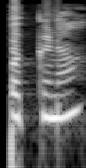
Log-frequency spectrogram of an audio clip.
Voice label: "pakna", Punjabi

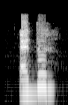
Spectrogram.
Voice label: "aedhar", Punjabi; ਐਧਰ

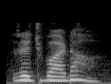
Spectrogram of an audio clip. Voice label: "rajvara", Punjabi

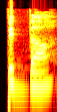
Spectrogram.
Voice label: "pidda", Punjabi

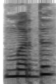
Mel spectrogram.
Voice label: "marad", Punjabi; ਮਰਦ

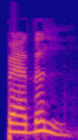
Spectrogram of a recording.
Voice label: "paidal", Punjabi

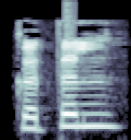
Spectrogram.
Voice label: "ktl", Punjabi; ਕਤਲ

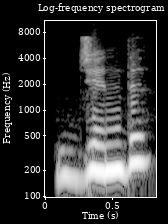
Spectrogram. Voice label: "jind", Punjabi

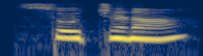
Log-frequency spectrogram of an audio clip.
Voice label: "ਸੋਚਣਾ", Punjabi

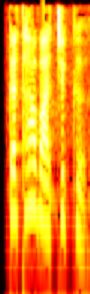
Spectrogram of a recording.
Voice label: "kthavachk", Punjabi; ਕਥਾਵਾਚਕ

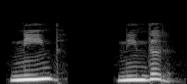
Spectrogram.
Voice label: "neand", Punjabi

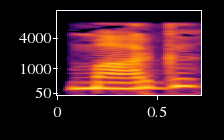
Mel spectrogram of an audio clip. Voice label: "maarag", Punjabi; ਮਾਰਗ

